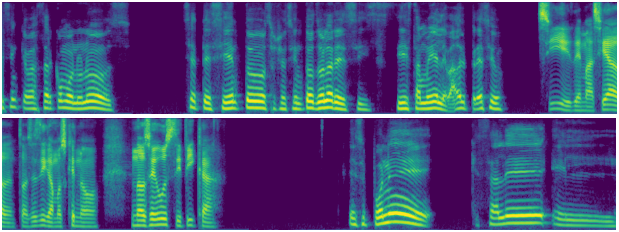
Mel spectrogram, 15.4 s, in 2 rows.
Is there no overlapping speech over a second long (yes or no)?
yes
